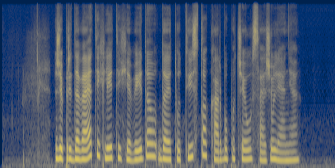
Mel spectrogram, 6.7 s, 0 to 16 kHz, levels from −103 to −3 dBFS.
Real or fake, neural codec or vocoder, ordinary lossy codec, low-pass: fake; autoencoder, 48 kHz, 128 numbers a frame, DAC-VAE, trained on Japanese speech; none; 14.4 kHz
